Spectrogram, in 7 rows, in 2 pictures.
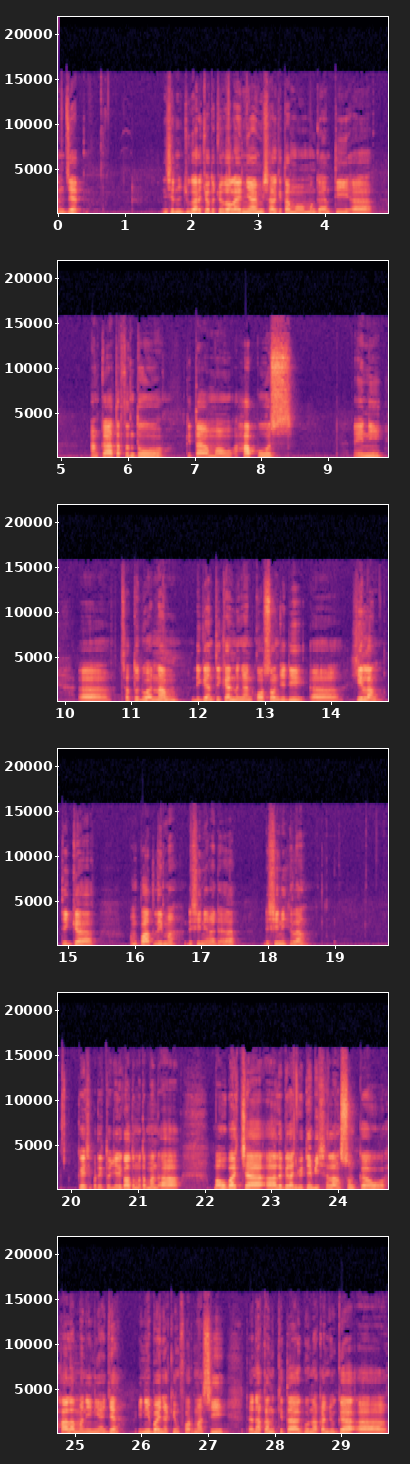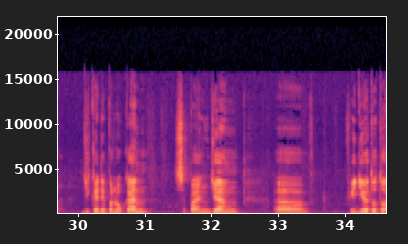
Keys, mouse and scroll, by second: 1.7 scroll down 1, 11.0 click, 12.8 click, 20.2-20.6 scroll down 1, 23.9 scroll up 1, 24.9-25.8 scroll up 5.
